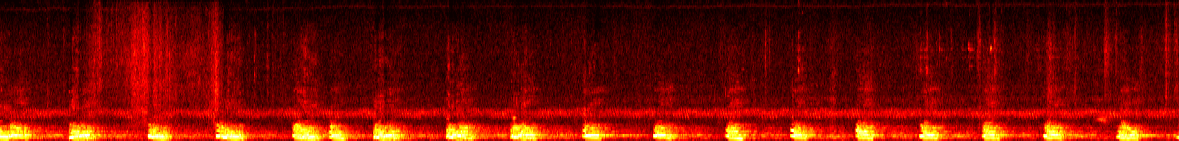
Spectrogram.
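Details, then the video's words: Barking of treed coonhounds Boone and Bandit during a raccoon hunt, each dog on a different tree: hoarse, ringing barks repeated steadily at a regular pace, roughly one and a half per second, with a faint steady hum behind. "Boone and Bandit split treed coon hunting"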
